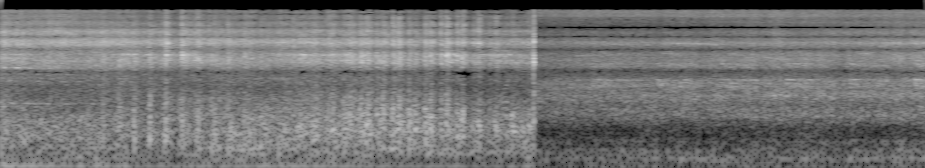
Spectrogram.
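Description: Freight train container cars rolling past close by, their wheels and steel frames clattering and rattling fast on the rails. About five seconds in the sound switches abruptly to a quieter, low rumble of diesel locomotives approaching from a distance.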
